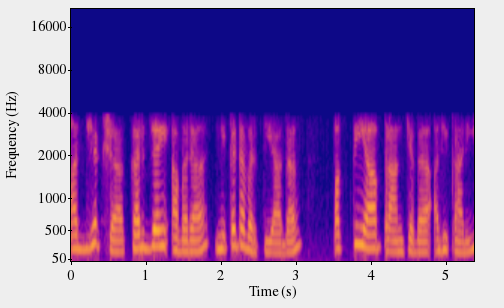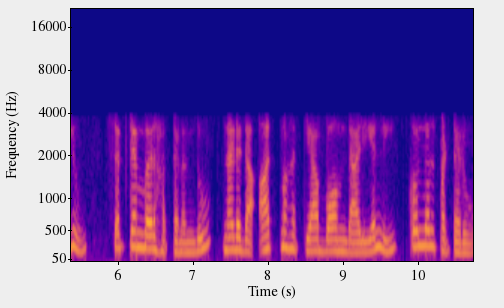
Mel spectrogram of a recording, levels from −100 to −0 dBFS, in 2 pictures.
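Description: From start to finish, the speech carries the sound of the AMR narrowband mobile codec. Nothing above about 3.8 kHz survives, so the voice is dull and boxed in. The codec rebuilds speech from a vocal-tract model fed by sparse pulses in short frames. Here the damage is heavy, which fits a low mode of roughly 6.7 kbps. Too few bits leave the voice buzzy and synthetic, with a phone-line thinness throughout.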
